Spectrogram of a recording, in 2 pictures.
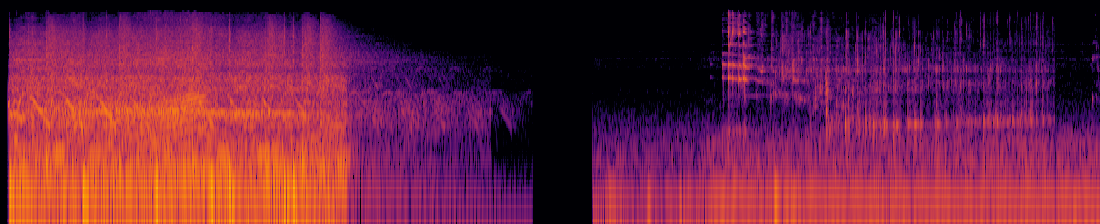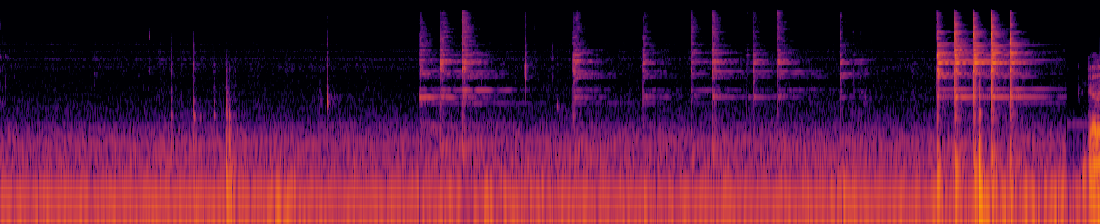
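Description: A short opening music sting with gliding, siren-like tones fades out. Liquid is then poured into a stainless steel cup, followed by a metal spoon clinking and ringing against the cup, loudest just before the end.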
